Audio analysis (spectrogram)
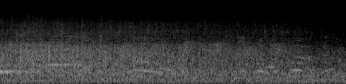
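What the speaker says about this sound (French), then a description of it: "Acclamez, acclamez, acclamez, acclamez." A large crowd applauds and cheers at a party congress, steady broad clapping sustained throughout with voices mixed in.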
